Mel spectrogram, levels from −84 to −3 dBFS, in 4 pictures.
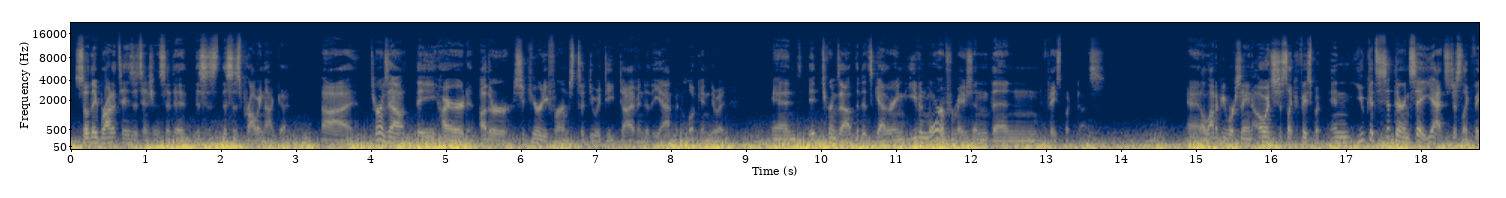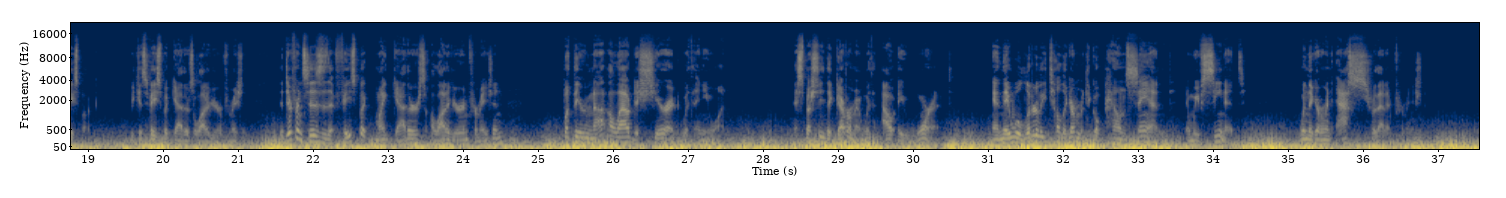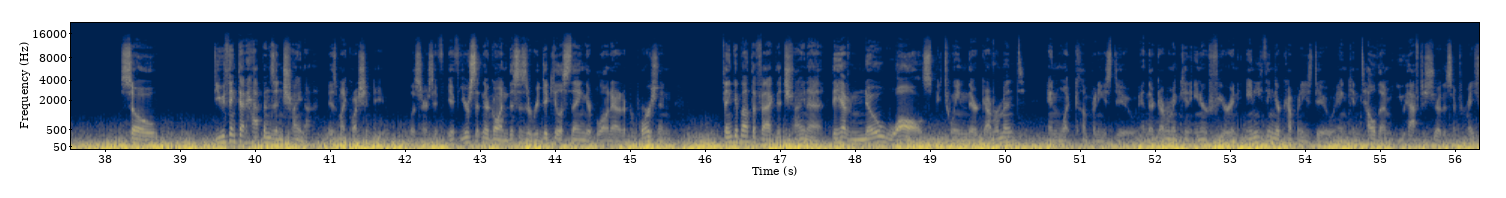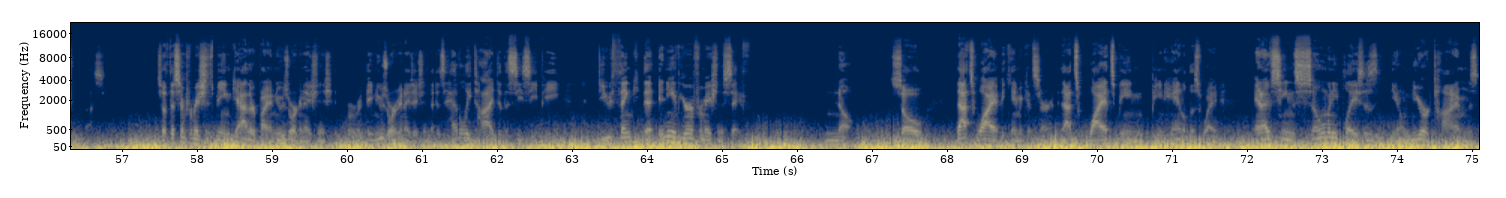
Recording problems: wind noise on the microphone; heavy; 9 dB below the speech

